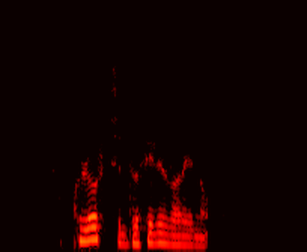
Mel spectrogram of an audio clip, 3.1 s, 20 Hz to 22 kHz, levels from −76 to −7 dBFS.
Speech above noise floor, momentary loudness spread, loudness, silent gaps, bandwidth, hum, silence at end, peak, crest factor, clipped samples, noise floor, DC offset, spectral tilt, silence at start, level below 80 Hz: 36 dB; 14 LU; -48 LUFS; none; 16 kHz; none; 1 s; -32 dBFS; 18 dB; under 0.1%; -82 dBFS; under 0.1%; -7.5 dB/octave; 0.75 s; -86 dBFS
